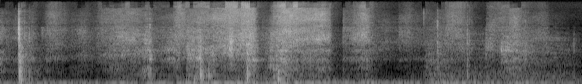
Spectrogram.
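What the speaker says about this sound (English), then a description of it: "I'm cutting through both layers, and then same on the other end" Scissors or a blade cutting through two layers of card for a gold, sparkly Christmas cracker, with a steady close scraping and rasping broken by a few sharp snips.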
